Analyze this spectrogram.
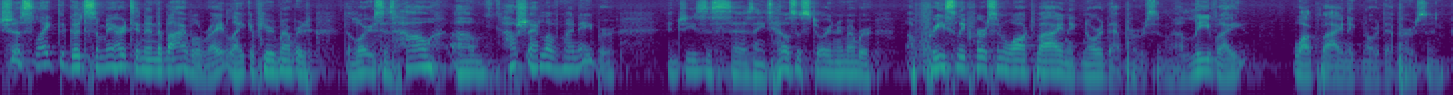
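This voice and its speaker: With an American accent, a man talks at a fairly quick pace in a dark, mellow, somewhat breathy voice of medium pitch that makes very wide pitch swings. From Detroit, US Midwest. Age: 50s. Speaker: nonprofit leader. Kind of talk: presentation.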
